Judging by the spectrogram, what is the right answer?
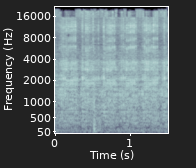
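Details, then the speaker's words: Chrysler Pacifica (2004–2008 generation) engine running: fast dry rattling hiss from the engine bay with pulley wobble and brown residue around it, alternator bearing suspected shot. "From the looks of this and the sound of this, look like the alternator bearing is shot. And based on the appearance of, see all this brown stuff around in this area? See how that pulley bouncing around?"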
